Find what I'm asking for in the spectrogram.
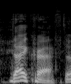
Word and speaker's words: Dijkgraaf: Dijkgraaf, okay.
